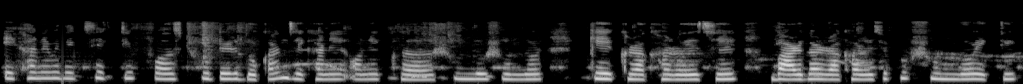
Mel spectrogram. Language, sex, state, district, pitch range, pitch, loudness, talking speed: Bengali, female, West Bengal, North 24 Parganas, 235-275 Hz, 245 Hz, -18 LUFS, 135 wpm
